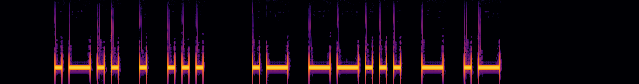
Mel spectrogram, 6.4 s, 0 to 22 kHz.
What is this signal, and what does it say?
Morse code, heard as a keyed tone, about 17 wpm, 700 Hz. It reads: LES A7TA
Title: CWT Exchange 17wpm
